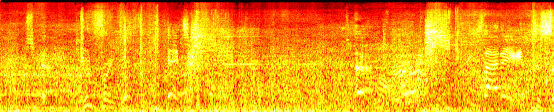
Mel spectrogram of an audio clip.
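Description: Confringo fire spell explosions in the game Hogwarts Legacy, booming blasts and crashes layered over continuous combat noise, with a voice speaking throughout.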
